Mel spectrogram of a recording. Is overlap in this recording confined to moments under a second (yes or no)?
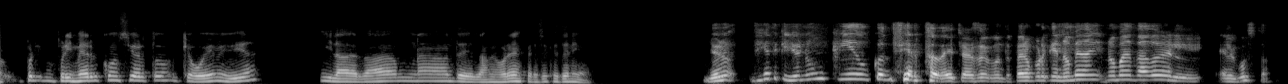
yes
